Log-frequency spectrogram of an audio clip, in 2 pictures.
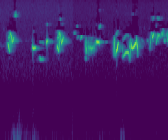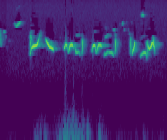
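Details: Steady string of whistled and warbled phrases from a LeConte's thrasher, each phrase different, some slurred upward, some down, at a brisk pace.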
